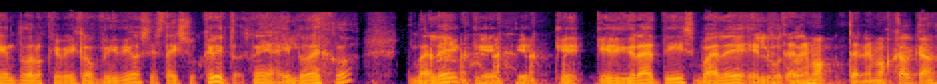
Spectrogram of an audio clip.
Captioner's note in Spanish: risas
